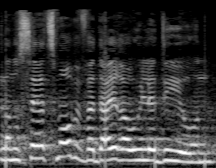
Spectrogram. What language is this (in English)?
Hebrew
